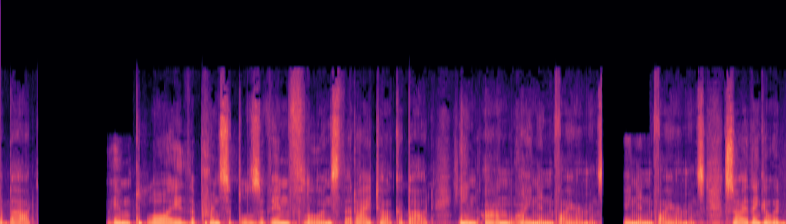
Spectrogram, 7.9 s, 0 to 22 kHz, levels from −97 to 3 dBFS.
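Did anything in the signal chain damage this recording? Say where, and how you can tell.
Yes. Dropouts at 0.38 s (0.67 s gap, about 0.7 s skipped) and 6.01 s (0.2 s gap, 0.79 s repeated) are network stream reconnects, with a fresh decoder restarting mid-stream.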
